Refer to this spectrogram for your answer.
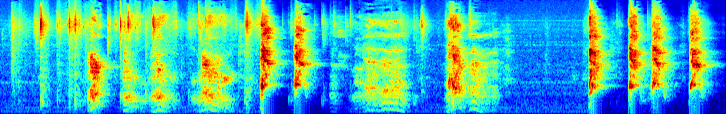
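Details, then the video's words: A Russian Toy named Zora and a Belgian Malinois named Bazooka from a kennel trading sounds in a back-and-forth exchange: sharp broadband barks, a few longer grumbling vocalizations mid-way, then a closing run of quick high yaps. "Russian Toy Zora and Belgians malinois Bazooka (conversation)"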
